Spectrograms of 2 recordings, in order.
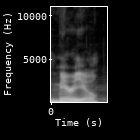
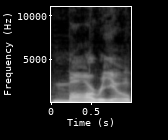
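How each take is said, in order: First: The name is said in a Canadian accent. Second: The name is said in an Italian-style accent. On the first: This is how the speaker personally says the name. "It's my Canadian accent" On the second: This is how the name is usually said. "it's like Mario"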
